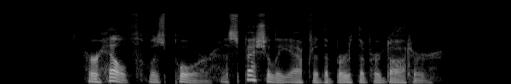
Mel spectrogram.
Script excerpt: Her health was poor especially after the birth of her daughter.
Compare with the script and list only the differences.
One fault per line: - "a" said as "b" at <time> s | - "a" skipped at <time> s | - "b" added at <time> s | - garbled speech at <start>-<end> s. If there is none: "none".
none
